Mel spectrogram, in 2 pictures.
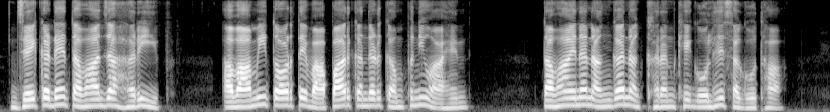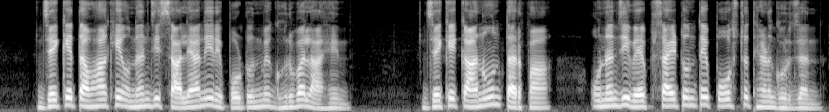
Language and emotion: Sindhi, neutral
